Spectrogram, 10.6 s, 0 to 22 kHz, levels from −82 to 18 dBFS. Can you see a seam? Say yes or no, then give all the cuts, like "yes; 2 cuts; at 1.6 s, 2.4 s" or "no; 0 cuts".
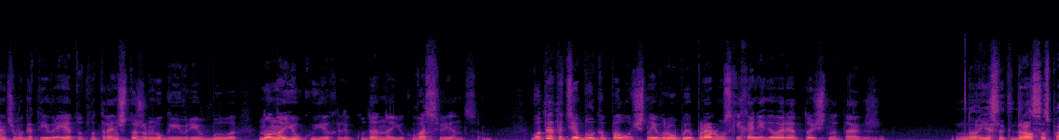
no; 0 cuts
